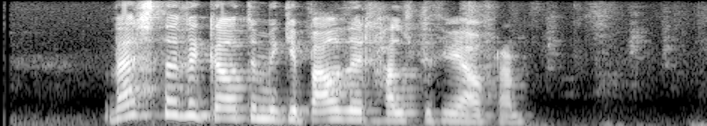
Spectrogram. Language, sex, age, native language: Icelandic, female, 30-39, Icelandic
